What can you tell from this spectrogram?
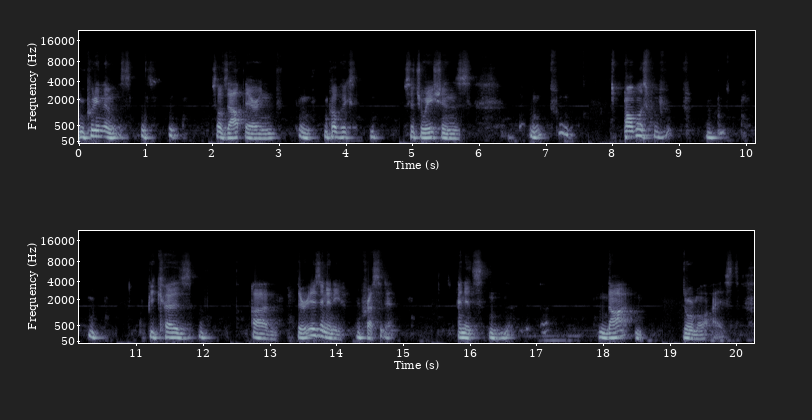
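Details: Adult man with a lifelong stutter, a real person who stutters, speaking in a conversation; stuttering.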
